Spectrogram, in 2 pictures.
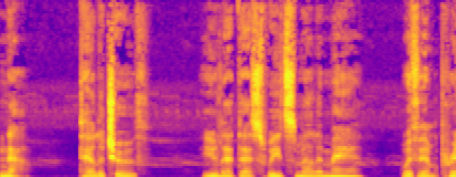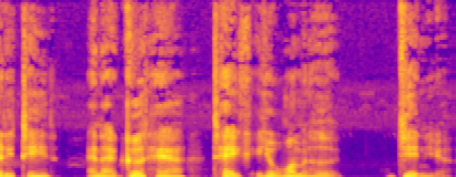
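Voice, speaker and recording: A wary young country wife from the acted by a man in a narrated story. She is blunt and teasing in a folksy dialect, with a raised, very mobile pitch and a dry, close sound. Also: very animated, a little slow, dark tone, no room sound. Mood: teasing, suspicious. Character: worn, wary, teasing 26-year-old Southern country wife.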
